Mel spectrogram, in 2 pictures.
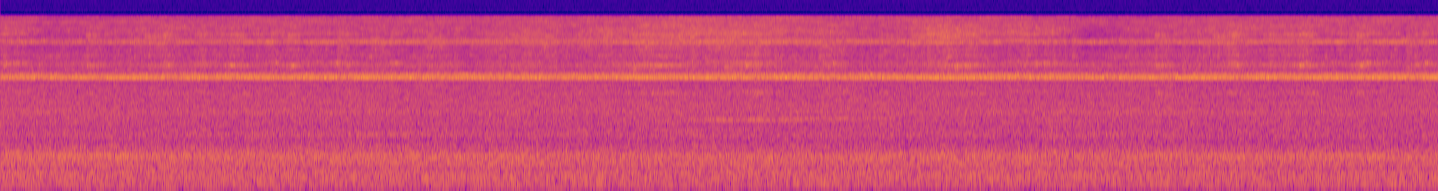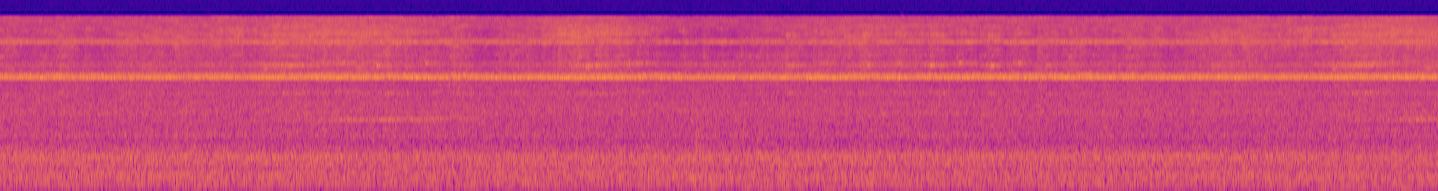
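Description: Train wheels rattle over the rails.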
